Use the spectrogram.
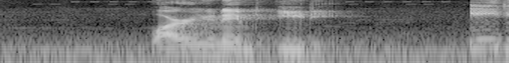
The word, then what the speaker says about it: EDI: are you named Ed Ed is the phonetic pronunciation of Eed that is an acronym for enhanced defense intelligence what do you do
